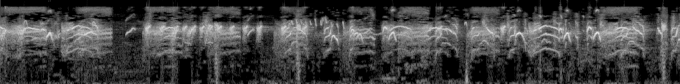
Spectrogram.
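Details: Bird-luring sound of various sunbirds: high, squeaky twitters and repeated arching whistles that overlap densely, with a brief drop in level about a second in.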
